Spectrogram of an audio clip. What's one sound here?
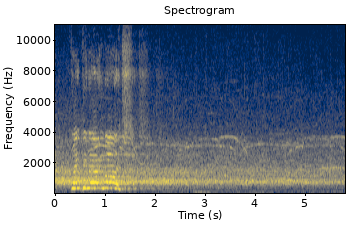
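A large crowd cheers and roars in a big echoing hall.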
